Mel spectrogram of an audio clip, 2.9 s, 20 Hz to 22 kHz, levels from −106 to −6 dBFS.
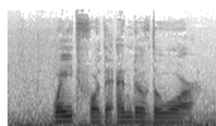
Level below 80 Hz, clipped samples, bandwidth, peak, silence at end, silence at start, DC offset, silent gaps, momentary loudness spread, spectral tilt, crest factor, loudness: -40 dBFS; under 0.1%; 14.5 kHz; -12 dBFS; 0 s; 0.1 s; under 0.1%; none; 18 LU; -7.5 dB/octave; 16 dB; -29 LUFS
